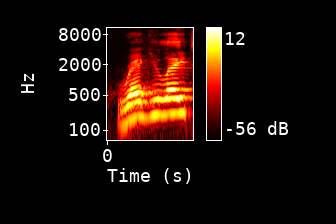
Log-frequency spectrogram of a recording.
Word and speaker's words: regulate: Regulate has only 3. Regulate, but it's the same rule.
